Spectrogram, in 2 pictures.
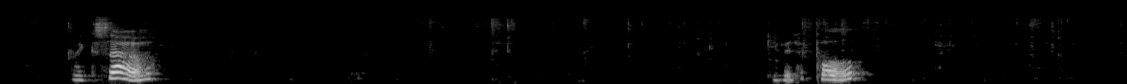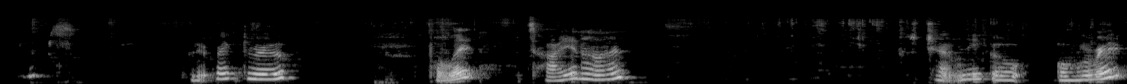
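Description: Paper rustles and crinkles softly as hands handle it.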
